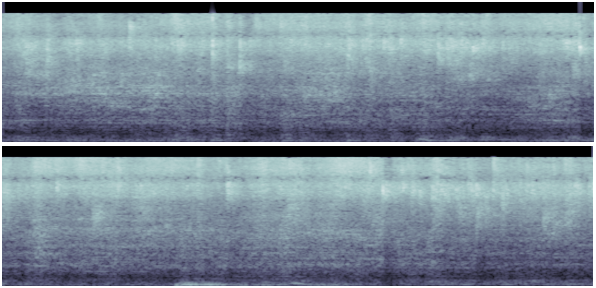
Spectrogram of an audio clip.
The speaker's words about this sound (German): Also. Wollen wir mal den Tag beginnen? Jetzt wie jeden Tag. Dusche.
